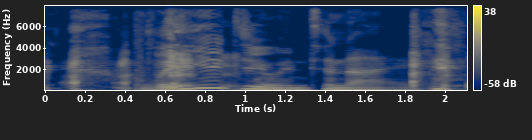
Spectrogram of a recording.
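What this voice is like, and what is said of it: Put-on sexy seductive voice. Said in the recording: “my sexy voice, not my news voice ... show us your sexy voice right now”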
